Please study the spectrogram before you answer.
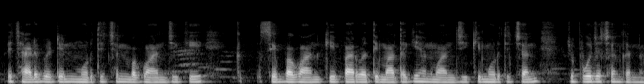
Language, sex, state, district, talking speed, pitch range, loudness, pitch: Hindi, male, Uttarakhand, Tehri Garhwal, 205 wpm, 115-120 Hz, -20 LUFS, 120 Hz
